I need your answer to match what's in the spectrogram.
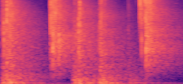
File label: CLAP FEET; Spectrasonics; Vocal Planet; Blues Soul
